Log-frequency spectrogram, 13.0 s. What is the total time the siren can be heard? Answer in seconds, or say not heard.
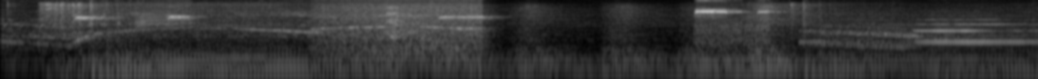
9 s.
